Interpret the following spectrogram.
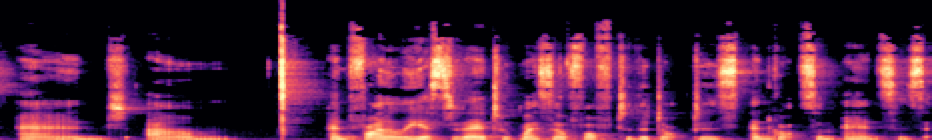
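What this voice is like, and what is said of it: Husky, slightly hoarse voice. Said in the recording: “my voice is a little husky ... I've been really quite sick”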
